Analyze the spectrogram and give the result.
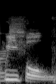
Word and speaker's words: Queefles: The Magic School Bus going up against the Philadelphia Queefers. Do I pronounce that right? Queefers? – Queefles. – Queefles. – Queefles. – Queefles. Okay. – Like Nick Foles.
